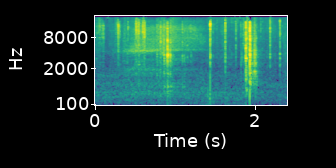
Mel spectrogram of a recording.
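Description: A wiring harness connector clicking into place on the alternator of a 2012-2017 Hyundai Accent 1.6L four-cylinder, with small plastic rattles and two sharp clicks, close and fairly quiet.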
